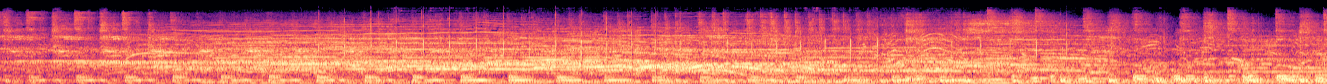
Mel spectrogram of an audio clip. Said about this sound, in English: All right, we got another runner. We got another very late in the race runner. The crowd is getting hyped. The sea is parting. Here we go.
